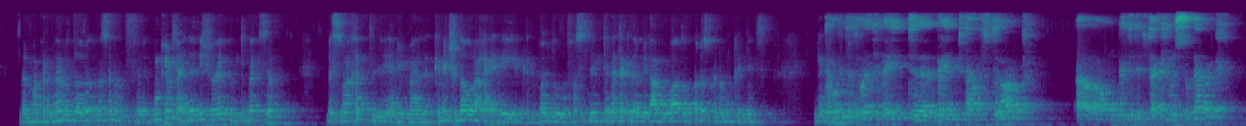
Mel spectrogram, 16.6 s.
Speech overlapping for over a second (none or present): none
